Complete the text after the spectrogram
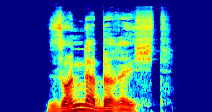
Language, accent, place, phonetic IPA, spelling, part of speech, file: German, Germany, Berlin, [ˈzɔndɐbəˌʁɪçt], Sonderbericht, noun, De-Sonderbericht.ogg
- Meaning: special report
